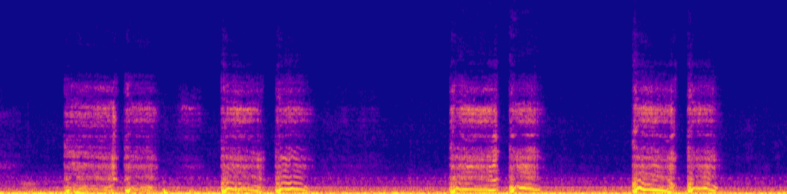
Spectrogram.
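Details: Four paired bursts of harsh, tight coughing with a strained, slightly whistling quality; a severe asthma flare-up coughing fit at work on a rooftop.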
